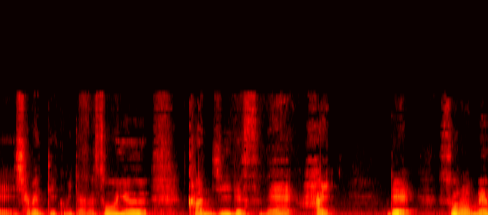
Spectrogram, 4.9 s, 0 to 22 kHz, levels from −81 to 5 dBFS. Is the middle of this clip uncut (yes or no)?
yes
